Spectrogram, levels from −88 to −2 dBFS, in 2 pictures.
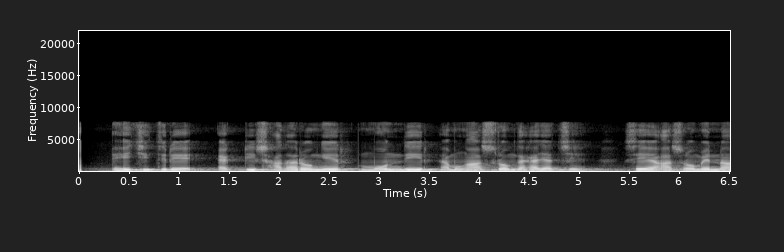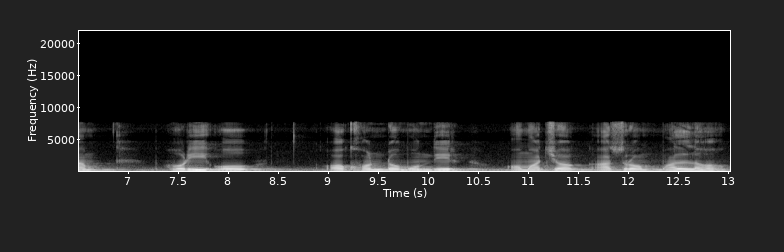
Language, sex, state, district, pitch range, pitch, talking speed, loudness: Bengali, male, West Bengal, Malda, 115-130 Hz, 120 Hz, 90 wpm, -21 LUFS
